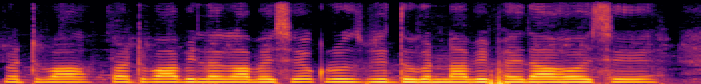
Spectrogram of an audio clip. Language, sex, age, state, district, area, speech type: Maithili, female, 30-45, Bihar, Purnia, rural, spontaneous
